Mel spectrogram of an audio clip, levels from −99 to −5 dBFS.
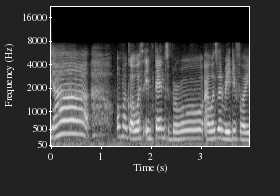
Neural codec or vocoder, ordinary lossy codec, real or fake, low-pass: none; none; real; none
